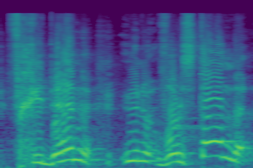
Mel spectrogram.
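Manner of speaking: emphatic mock German delivery; put-on German accent. Reading the sister's sign-off in German, emphatic mock German accent. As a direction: read it out in a hammed-up German accent. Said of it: "le voici en allemand".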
